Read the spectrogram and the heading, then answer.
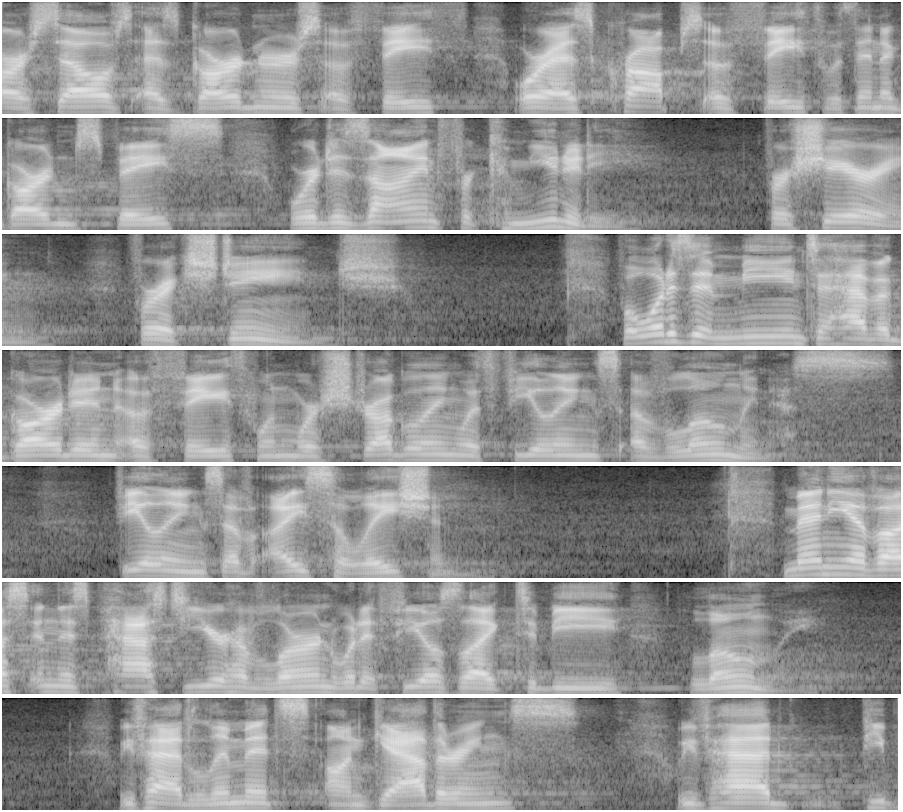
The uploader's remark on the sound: This message was first preached on January 24th 2021 at Linglestown Life Church in Harrisburg PA.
